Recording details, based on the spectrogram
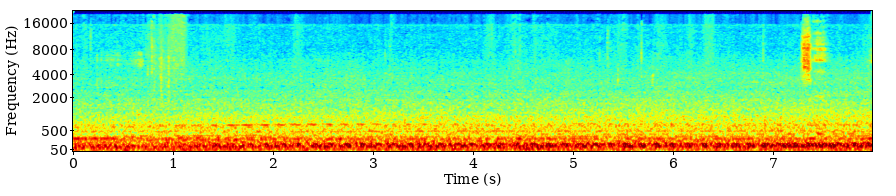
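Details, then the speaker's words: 2014 Ford Escape with only 75,000 km, cruising at speed: steady low droning hum under road rumble from the front driver-side wheel, noticeable from about 80 km/h; mechanic diagnosed a worn front driver-side wheel bearing. "you can still hear the sound it's not normal it's some kind of you know and this car is has only 75 000 kilometers in it"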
